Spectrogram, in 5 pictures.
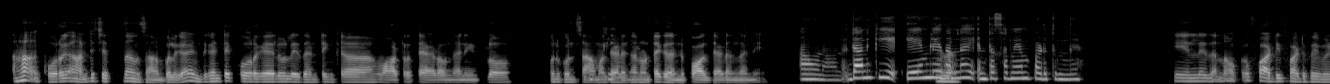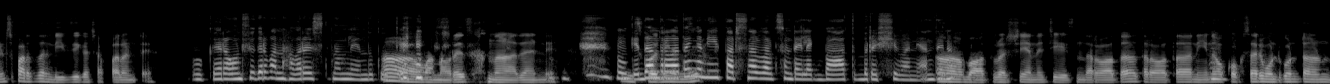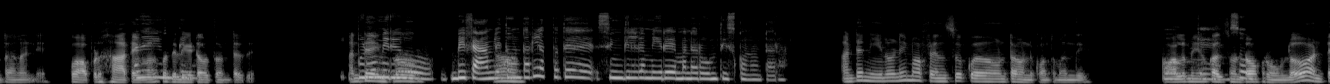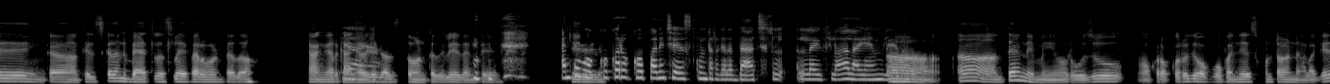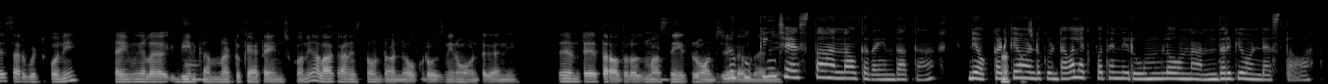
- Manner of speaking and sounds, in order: in English: "సాంపుల్‌గా"; in English: "వాటర్"; other background noise; other noise; in English: "ఫార్టీ, ఫార్టీ ఫైవ్ మినిట్స్"; in English: "ఈజీగా"; in English: "రౌండ్ ఫిగర్ వన్ హవర్"; in English: "వన్"; laughing while speaking: "అవరేసుకున్నా అదే అండి"; giggle; in English: "పర్సనల్"; in English: "లైక్ బాత్, బ్రష్"; in English: "బాత్, బ్రష్"; laughing while speaking: "అప్పుడు ఆ టైమ్‌లోనే"; in English: "ఫ్యామిలీతో"; in English: "సింగిల్‌గా"; in English: "రూమ్"; in English: "సో"; in English: "రూమ్‌లో"; in English: "బ్యాచలర్స్ లైఫ్"; chuckle; in English: "లైఫ్‌లో"; in English: "కుకింగ్"; giggle; in English: "రూమ్‌లో"
- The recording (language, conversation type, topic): Telugu, podcast, పని మరియు వ్యక్తిగత వృద్ధి మధ్య సమతుల్యం ఎలా చేస్తారు?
